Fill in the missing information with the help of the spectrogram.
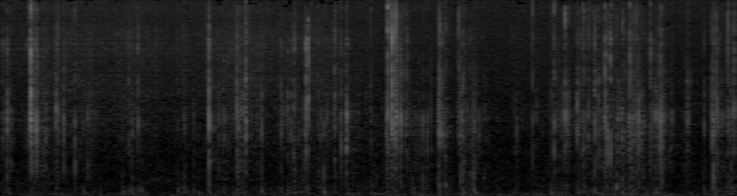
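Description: A flat pink glitter-covered zip pouch, soft and hollow and held in both hands, is scratched and tapped with long nails on its glitter surface. The result is quiet, close, crackly scratching and crinkling with dry, short taps and brief bright ticks scattered throughout.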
